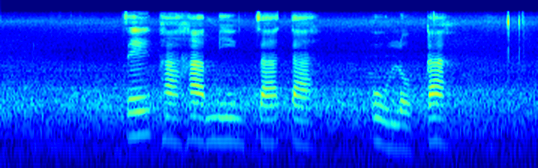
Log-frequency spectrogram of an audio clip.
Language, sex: Southern Sotho, female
